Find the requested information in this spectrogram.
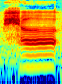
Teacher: ح جو ہے حلق کے درمیان والے حصے سے ادا ہوتا ہے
